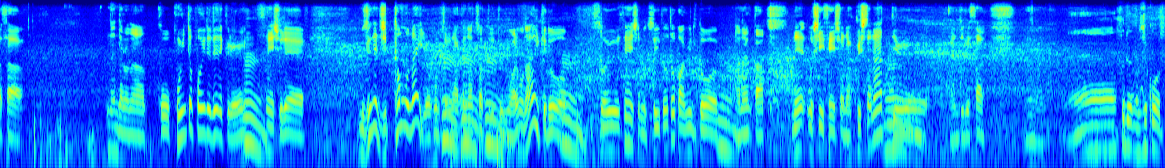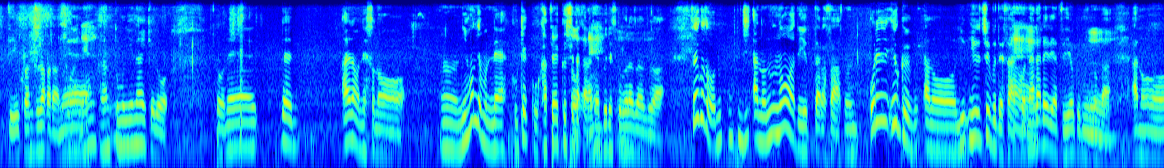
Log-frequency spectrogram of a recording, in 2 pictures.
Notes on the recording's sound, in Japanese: 横浜アリーナ前ゲリラ収録。今回は1.22グレート・ムタラストマッチが開催された、横浜アリーナ周辺で行ったゲリラ収録の模様をお届けします。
